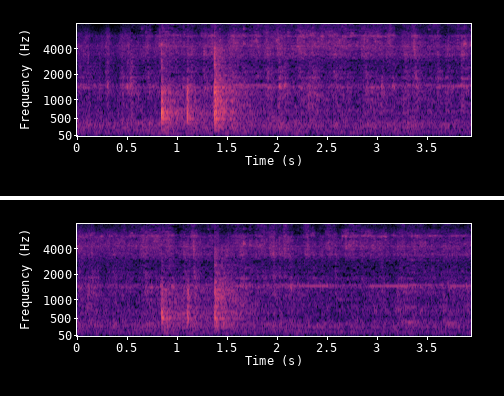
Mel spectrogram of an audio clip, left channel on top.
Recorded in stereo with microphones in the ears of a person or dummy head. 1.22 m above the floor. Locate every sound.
0.8 s knocking: 75° left (ahead or behind), 1.1 m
